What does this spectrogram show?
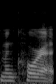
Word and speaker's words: Menkaure: So, actually it's pronounced Menkaure apparently.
